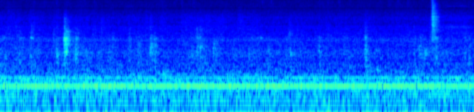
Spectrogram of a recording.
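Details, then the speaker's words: LG dryer after replacing worn front drum roller for loud rumbling: smooth steady motor hum, even drum turn, only light clicks, no rumble or thumping; new rollers fixed the noise. "as you can tell the rollers fix the problem most of the time when you're having a lot of noise in a dryer like that it's because the rollers have gone bad"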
